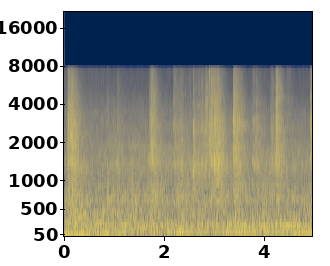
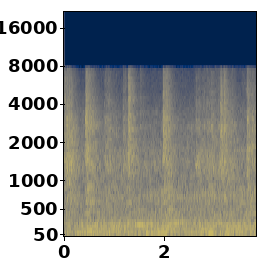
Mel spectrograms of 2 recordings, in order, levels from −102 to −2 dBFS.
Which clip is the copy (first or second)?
first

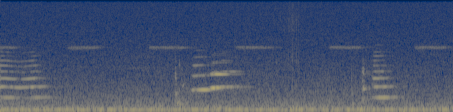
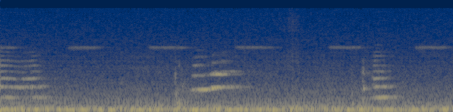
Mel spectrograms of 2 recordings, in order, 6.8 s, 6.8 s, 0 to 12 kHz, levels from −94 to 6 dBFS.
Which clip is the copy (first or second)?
second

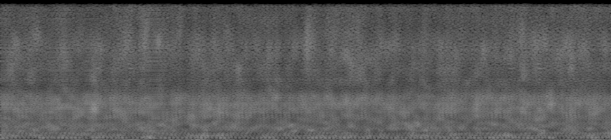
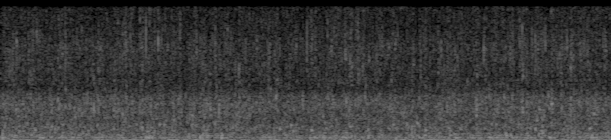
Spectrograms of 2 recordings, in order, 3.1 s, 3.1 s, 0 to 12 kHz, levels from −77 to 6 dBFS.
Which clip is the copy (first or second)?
first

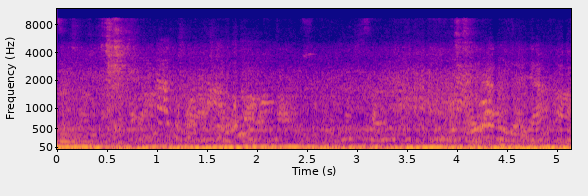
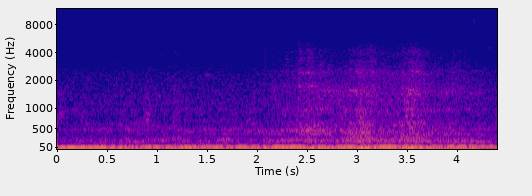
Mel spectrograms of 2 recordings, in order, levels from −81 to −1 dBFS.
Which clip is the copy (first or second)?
first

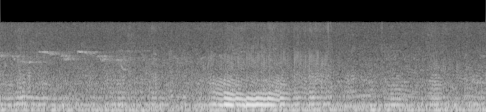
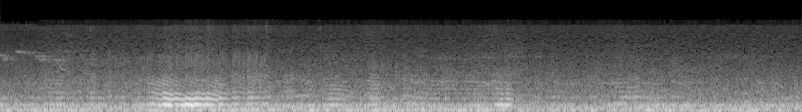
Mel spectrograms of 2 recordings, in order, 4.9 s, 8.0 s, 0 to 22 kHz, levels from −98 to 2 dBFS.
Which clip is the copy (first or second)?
first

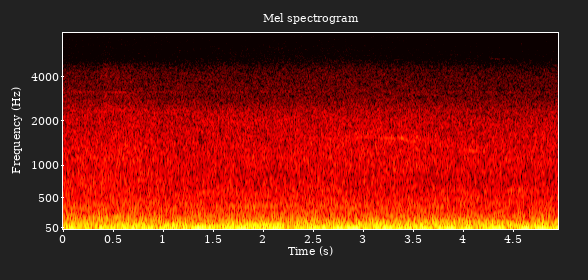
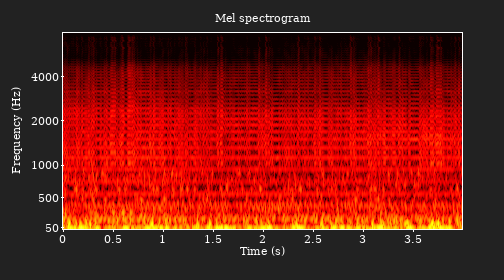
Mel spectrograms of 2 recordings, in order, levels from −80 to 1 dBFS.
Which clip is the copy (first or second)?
second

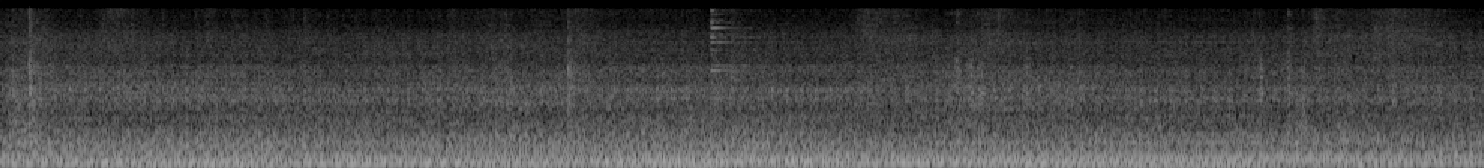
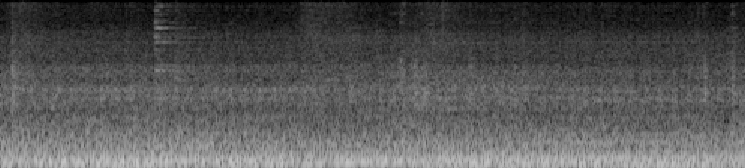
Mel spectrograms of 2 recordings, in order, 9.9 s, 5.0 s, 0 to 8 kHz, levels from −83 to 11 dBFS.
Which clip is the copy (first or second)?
second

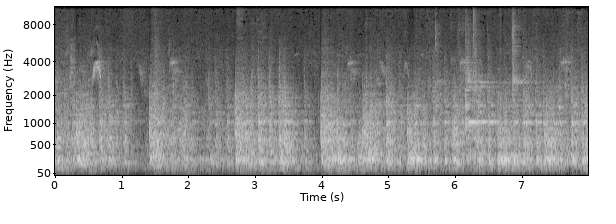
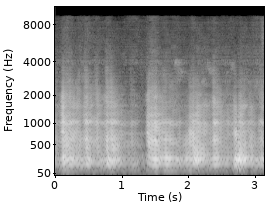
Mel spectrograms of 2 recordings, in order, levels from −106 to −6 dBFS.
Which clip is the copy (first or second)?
second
